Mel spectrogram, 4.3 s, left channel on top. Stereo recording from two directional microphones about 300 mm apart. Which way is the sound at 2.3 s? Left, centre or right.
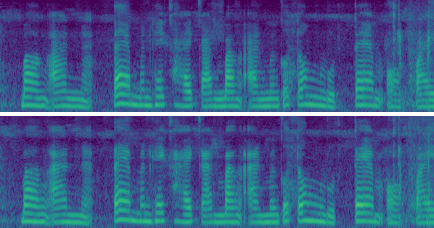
Right.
